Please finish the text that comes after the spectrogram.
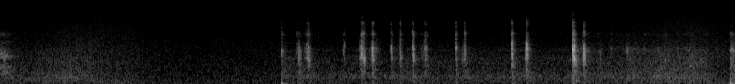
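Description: Fingers typing on a computer keyboard during a recorded mobile web development lecture, beginning after a quiet stretch as a few scattered keystrokes that turn into irregular, moderately close clicks over faint background hiss.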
